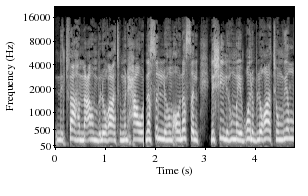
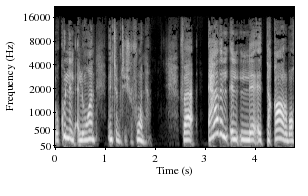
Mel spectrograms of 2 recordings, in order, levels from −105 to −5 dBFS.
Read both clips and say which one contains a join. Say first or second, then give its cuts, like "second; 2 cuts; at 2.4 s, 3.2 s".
first; 1 cut; at 1.8 s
